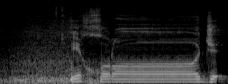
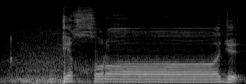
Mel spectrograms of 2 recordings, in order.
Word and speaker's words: إخراج: رجز، رجز، إخراج، إخراج، ليجزي، ليجزي، الأجداث، الأجداث.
